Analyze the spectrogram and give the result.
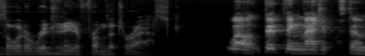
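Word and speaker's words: Tarrasque: on dnd beyond and type in tarask because mercer um mercer is the one who did does the pronunciation on it and he's very enthusiastic about the tarasque i still i still call it the terrasque that's the way i like to say it reflective cara pass oh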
